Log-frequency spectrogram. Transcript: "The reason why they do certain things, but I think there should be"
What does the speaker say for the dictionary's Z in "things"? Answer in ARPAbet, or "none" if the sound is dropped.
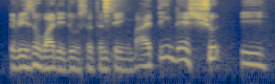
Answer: none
